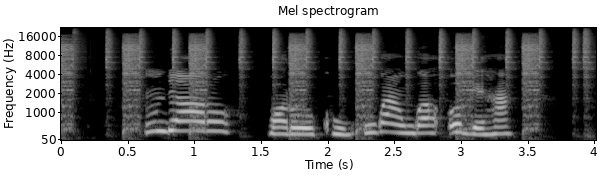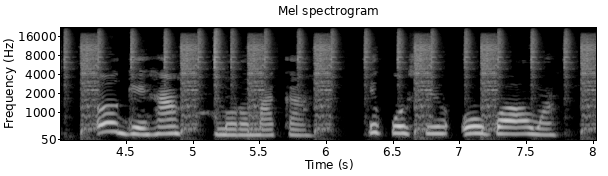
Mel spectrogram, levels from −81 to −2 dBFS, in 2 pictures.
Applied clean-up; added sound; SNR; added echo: classical method log-MMSE.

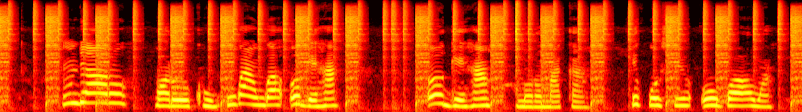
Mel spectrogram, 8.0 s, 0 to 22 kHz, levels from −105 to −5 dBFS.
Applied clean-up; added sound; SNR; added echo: none; Drum kit; 2 dB; none.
